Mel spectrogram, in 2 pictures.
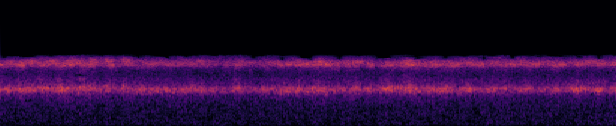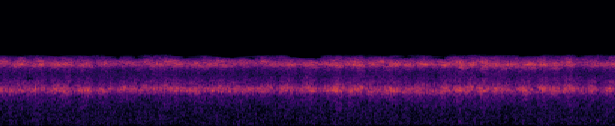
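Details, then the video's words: Night-time frog chorus recorded from a house in Thailand, a continuous layered drone of many callers with two steady pitch bands and a faint rapid pulsing, loud and unchanging across the whole stretch. "Night Time Frog Sounds"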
